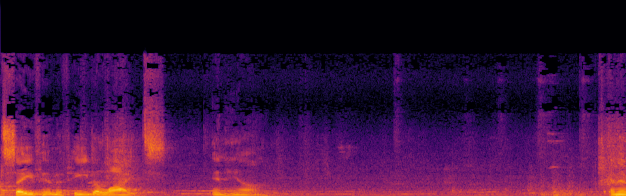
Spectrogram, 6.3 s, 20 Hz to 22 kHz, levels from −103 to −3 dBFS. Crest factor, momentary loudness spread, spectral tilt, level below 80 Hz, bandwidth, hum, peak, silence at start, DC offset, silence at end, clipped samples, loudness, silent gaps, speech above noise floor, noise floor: 20 dB; 26 LU; -5 dB/octave; -52 dBFS; 16 kHz; none; -8 dBFS; 0 s; under 0.1%; 0 s; under 0.1%; -26 LUFS; none; 23 dB; -48 dBFS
